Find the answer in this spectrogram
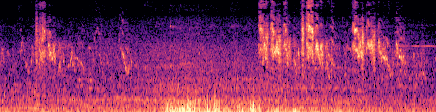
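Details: Lovebirds giving scattered shrill chirps, then dense clusters of high squeaky calls in the second half, with a low rumbling noise in between.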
